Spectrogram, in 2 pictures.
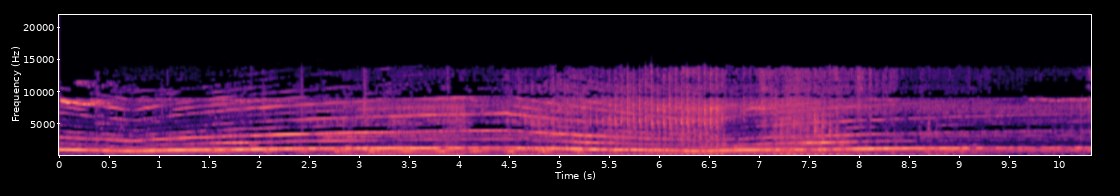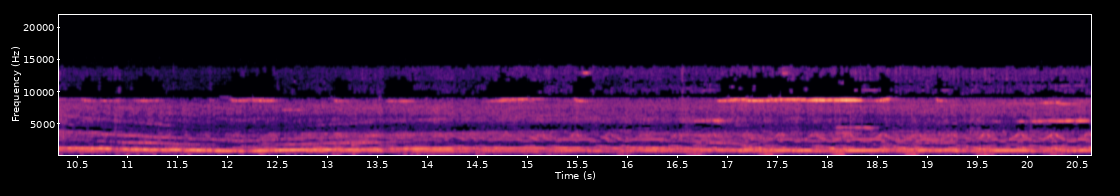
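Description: Police sirens wail and yelp close by.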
